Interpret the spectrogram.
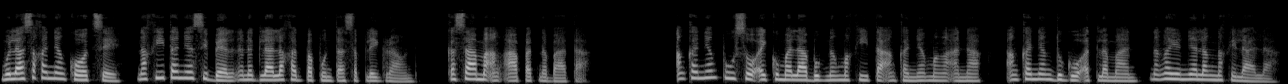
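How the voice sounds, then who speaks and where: A woman's voice: mid-range voice, lively intonation, fairly quick, darkish tone, no echo. Woman narrating drama, dry close sound. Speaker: story narrator. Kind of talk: dramatic scripted narration of a romance story.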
